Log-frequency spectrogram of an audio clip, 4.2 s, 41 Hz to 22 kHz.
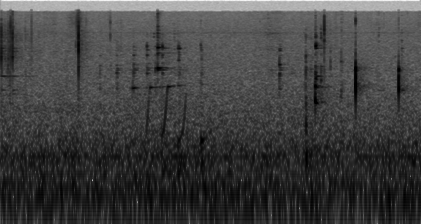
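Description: A full dark glass Buchanan's whisky bottle is held in hand and tilted while long acrylic nails tap the glass, the neck and the back label. Sharp, bright clicks and clinks ring briefly at about 2 kHz over a low hiss, alongside a few soft squishy liquid sounds and short rising sweeps.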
